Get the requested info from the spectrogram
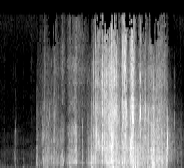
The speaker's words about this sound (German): Wenn du kurz rascheln könntest.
